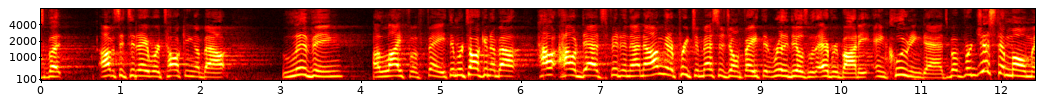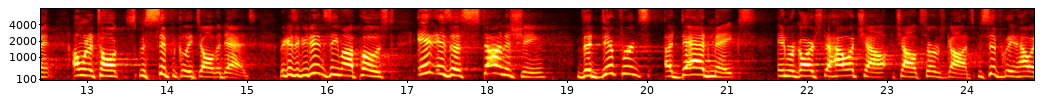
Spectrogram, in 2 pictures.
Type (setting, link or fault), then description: setting, large echoing room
